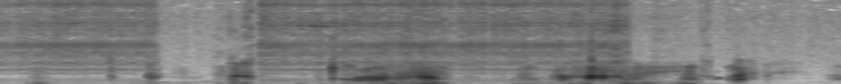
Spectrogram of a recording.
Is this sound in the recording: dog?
yes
